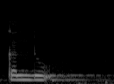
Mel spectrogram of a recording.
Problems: low volume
